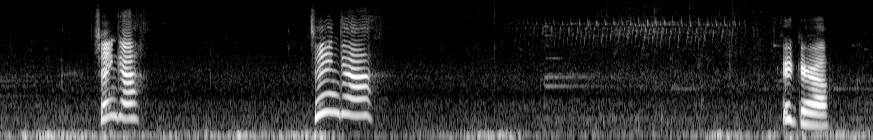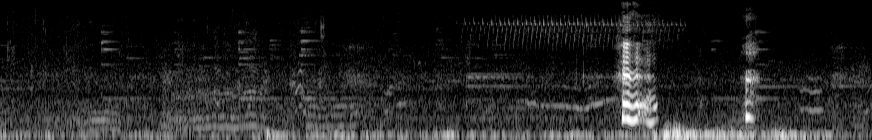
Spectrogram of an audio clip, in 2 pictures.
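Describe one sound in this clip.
Puppies yelp and whine while playing.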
